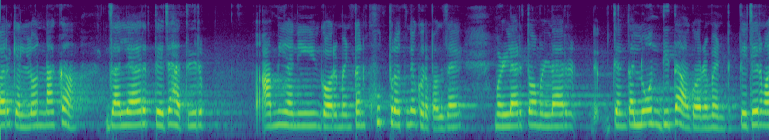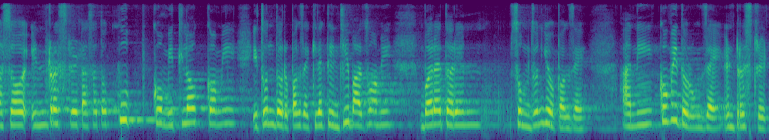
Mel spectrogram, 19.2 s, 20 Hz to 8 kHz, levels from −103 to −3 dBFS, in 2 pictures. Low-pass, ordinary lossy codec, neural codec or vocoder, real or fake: 7.2 kHz; none; none; real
